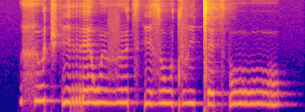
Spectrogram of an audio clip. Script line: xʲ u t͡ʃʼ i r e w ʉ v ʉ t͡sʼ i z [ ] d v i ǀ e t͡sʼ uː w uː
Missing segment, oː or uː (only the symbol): uː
